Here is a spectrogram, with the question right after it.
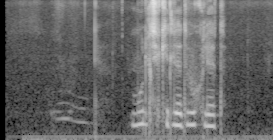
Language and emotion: Russian, neutral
